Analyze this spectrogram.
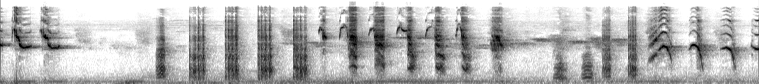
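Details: Starling lure to draw a response from Javan, black-winged and Nias mynas: two whistled notes, then a rhythmic run of grating rasps followed by repeated sharp downslurred whistles.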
